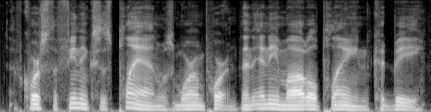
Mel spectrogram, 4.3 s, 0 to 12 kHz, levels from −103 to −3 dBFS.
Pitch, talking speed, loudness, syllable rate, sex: 105 Hz, 195 wpm, -18 LUFS, 5.2 syllables/s, male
